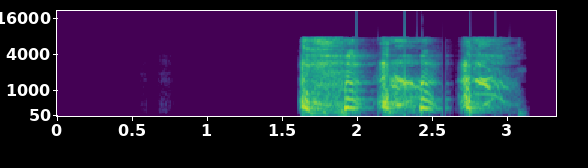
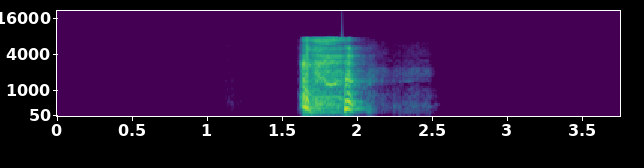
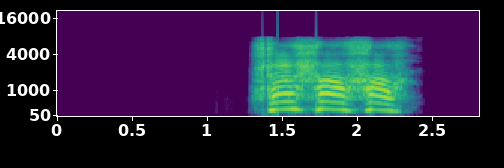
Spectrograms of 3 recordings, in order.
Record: {"three_cough_length": "3.3 s", "three_cough_amplitude": 32767, "three_cough_signal_mean_std_ratio": 0.42, "cough_length": "3.8 s", "cough_amplitude": 29297, "cough_signal_mean_std_ratio": 0.22, "exhalation_length": "2.8 s", "exhalation_amplitude": 28560, "exhalation_signal_mean_std_ratio": 0.47, "survey_phase": "beta (2021-08-13 to 2022-03-07)", "age": "18-44", "gender": "Female", "wearing_mask": "No", "symptom_runny_or_blocked_nose": true, "symptom_sore_throat": true, "symptom_onset": "3 days", "smoker_status": "Current smoker (e-cigarettes or vapes only)", "respiratory_condition_asthma": false, "respiratory_condition_other": false, "recruitment_source": "Test and Trace", "submission_delay": "2 days", "covid_test_result": "Positive", "covid_test_method": "RT-qPCR", "covid_ct_value": 16.8, "covid_ct_gene": "N gene", "covid_ct_mean": 18.1, "covid_viral_load": "1200000 copies/ml", "covid_viral_load_category": "High viral load (>1M copies/ml)"}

